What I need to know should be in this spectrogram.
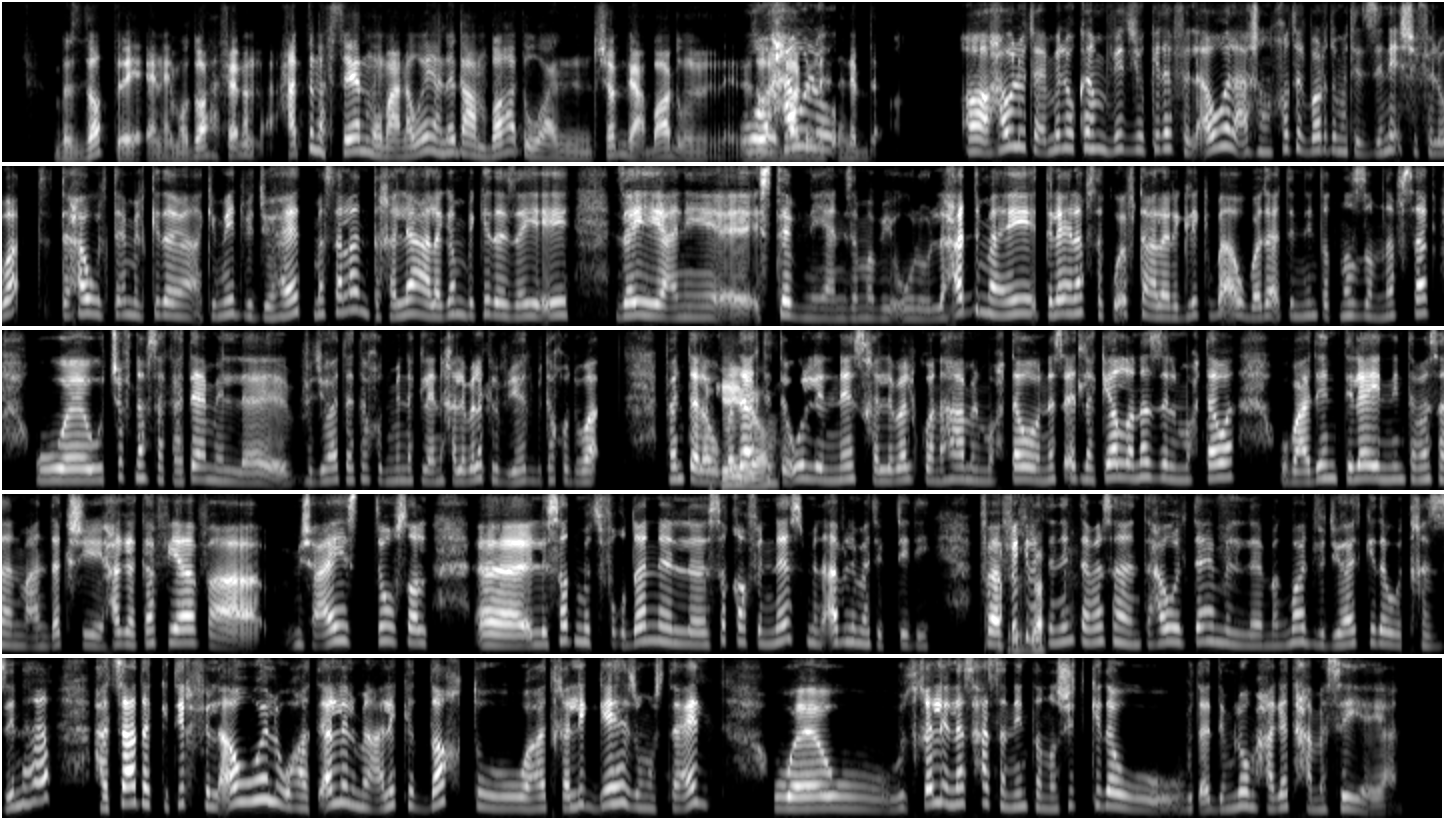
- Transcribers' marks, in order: other background noise
- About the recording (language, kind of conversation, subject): Arabic, advice, إزاي أتعامل مع فقدان الدافع إني أكمل مشروع طويل المدى؟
